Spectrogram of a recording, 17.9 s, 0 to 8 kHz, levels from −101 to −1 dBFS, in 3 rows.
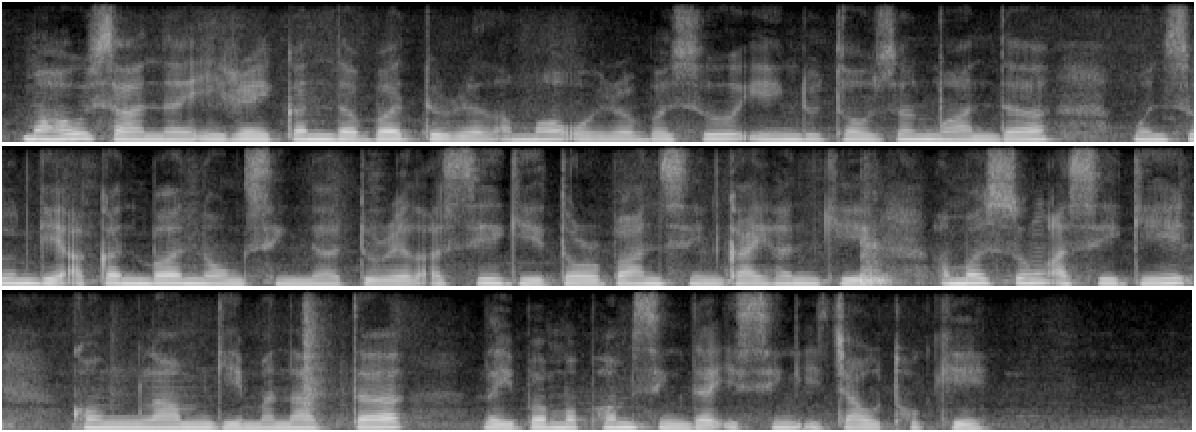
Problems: none marked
